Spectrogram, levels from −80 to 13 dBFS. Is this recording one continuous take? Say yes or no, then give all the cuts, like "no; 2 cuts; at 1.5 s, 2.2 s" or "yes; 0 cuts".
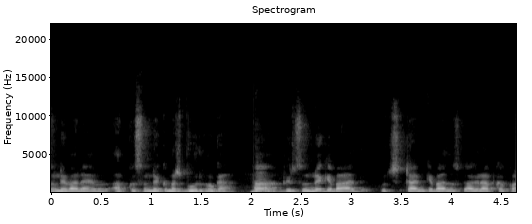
yes; 0 cuts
